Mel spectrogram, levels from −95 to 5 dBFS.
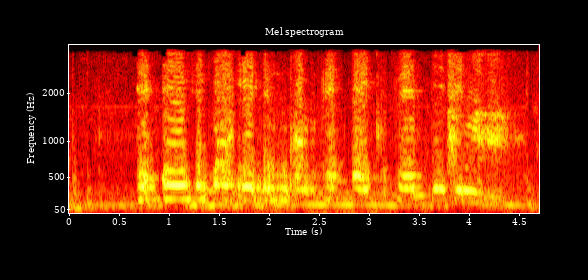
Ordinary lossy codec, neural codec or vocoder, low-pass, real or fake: MP3, 32 kbps; none; 3.6 kHz; real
